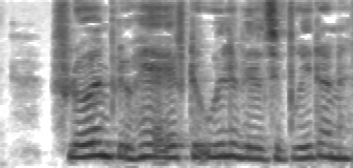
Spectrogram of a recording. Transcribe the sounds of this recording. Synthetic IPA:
flɔːð̞ˠn̩b̥le̝ʊɦeɐ̰efd̥ɐuð̞ˠle̝ʋe̝ːɐð̞̩ˠt͡sʰe̝lb̥ʁid̥ɐnə

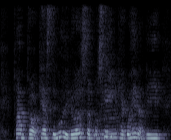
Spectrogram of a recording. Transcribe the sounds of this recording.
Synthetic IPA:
fʁam̰fɒ̽ækʰæsd̥d̥emuð̰ˠinɔ̽ːð̞̩ˠsɒ̽mːɒ̽sɡ̥e̝̰ːkʰæɡ̥ɔ̰̽ːhen̰ɒ̽b̥liː

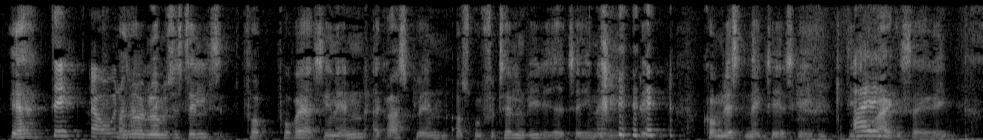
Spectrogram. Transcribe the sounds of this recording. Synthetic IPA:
jæd̥eɒ̽sɒʋelbemænsɒ̽sd̥e̝lfɒpʰɒ̽ʋæɐ̰sinen̩ʔæɡ̥ʁɑspʰlɛːnn̩ɒ̽sɡ̥uləfɒt͡sʰel̰enʋid̥ihe̝ð̞̰ˠt͡sʰe̝lhe̝nænn̩d̥e̝ | kʰɒ̽m̰nesd̥n̩e̝ɡ̥̚t͡sʰe̝æsɡ̥e̝̰ːid̥iʁaɡ̥əsɑɪʁḭːn

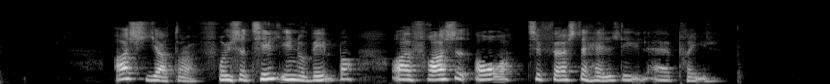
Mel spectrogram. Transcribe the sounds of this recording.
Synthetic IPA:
ʔɒ̽sjɒd̥ʁɐfʁysɐt͡sʰe̝lino̝ʋem̰b̥ɐ | ʔɒ̽æɐfʁɒ̽səð̩ˠɒʊ̰ɐt͡sʰe̝lfɶɐsd̥əɦæld̥e̝̰ːlææpʰʁḭːl

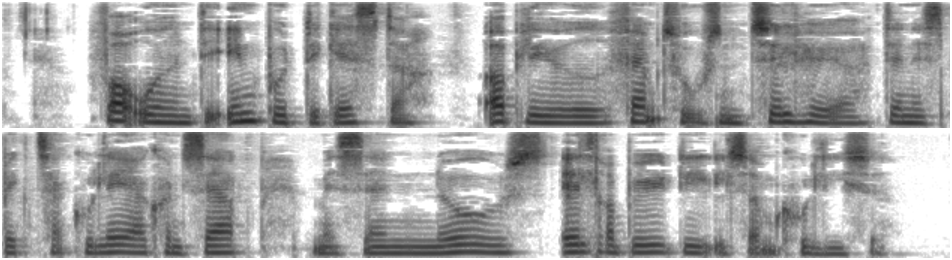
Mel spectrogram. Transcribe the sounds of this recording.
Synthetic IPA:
fɒ̰ːʔuð̞ˠn̩d̥eʔe̝nb̥ud̥əɡ̥esd̥ɐ | ʔɒ̽b̥le̝̰ːʊð̞̩ˠfem̰t͡sʰṵːsn̩t͡sʰe̝lɦø̰ːɐd̥enəsb̥eɡ̥̚t͡sʰɑ̈kʰulḛːɐkʰɒ̽nsæɐ̰d̥mesænoseld̥ʁɐb̥ø̰ːd̥ḭːlsɒ̽mkʰulisə

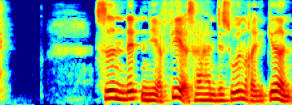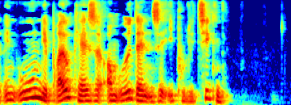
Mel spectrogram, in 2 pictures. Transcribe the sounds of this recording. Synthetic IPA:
siːð̞ˠn̩ːe̝d̥n̩ːiːɒ̽fiɐ̰shɑ̈ɦænd̥es̬uðˠn̩ʁɛd̥iɡ̥e̝̰ːɐð̩ˠe̝nuːnlib̥ʁɛʊkʰæsəʔɒ̽muð̞ˠd̥æn̰l̩səʔipʰo̝lit͡sʰiɡ̥n̩

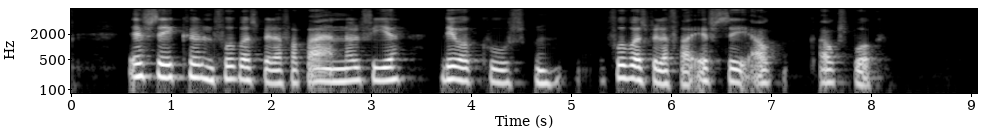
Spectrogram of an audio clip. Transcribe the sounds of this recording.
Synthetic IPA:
ʔefse̝̰ːkʰøln̩fo̝ð̞ˠb̥ɒ̽l̰sb̥e̝lɐfʁɑ̈b̥ɑ̈ɪ̰ɐnːɔ̽lfiːɐ | le̝ʊɐu̥ | fo̝ð̞ˠb̥ɒlsb̥e̝lɐfʁɑ̈ʔefse̝̰ː | ɑ̈ʊɡ̥sb̥uɐɡ̥

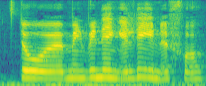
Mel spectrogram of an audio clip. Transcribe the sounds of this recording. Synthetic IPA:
d̥eminʋe̝ne̝ŋæle̝̰ːnəfʁɒ

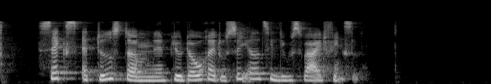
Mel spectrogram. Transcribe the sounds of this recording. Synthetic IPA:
seɡ̥sæd̥øð̞ˠsd̥ɒ̽mənəb̥le̝ʊd̥ɒʊʁɛd̥use̝̰ːɐð̞ˠt͡sʰe̝lːiʊsʋɑ̈ɪðˠfeŋ̰sl̩

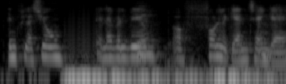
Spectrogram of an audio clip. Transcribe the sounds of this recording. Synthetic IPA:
e̝nflæɕo̝̰ːnd̥enæɐʋelʋe̝ɒɒ̽fɔləɡ̥æɐnət͡sʰeŋ̰ɡ̥æ

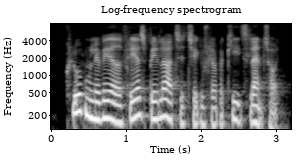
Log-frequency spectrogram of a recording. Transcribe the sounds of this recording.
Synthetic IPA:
kʰlub̥n̩le̝ʋe̝̰ːɐð̞̩ˠfle̝ːɐsb̥e̝lɐːt͡sʰe̝lt͡ɕʰekʰo̝slo̝ʋækʰḭ̥ːslæn̰shɒ̽l̰

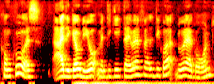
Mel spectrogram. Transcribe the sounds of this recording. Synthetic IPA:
kʰɔŋkʰuɐ̰s | ɑ̈ɪd̥e̝ɡ̥joʊ̰d̥ijoɐmend̥iɡ̥iɡ̥̚d̥æiʋæɐ̰d̥fæl̰d̥ikʰuɐ̰b̥leʋeɐɐɡ̥ɔ̰ʁɔ̽n̰d̥

